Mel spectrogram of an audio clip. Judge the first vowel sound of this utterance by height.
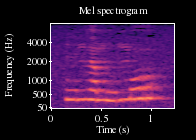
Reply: high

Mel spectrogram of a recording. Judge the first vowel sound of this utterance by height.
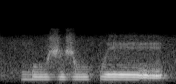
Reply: high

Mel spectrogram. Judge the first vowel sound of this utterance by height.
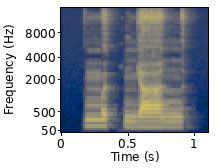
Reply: mid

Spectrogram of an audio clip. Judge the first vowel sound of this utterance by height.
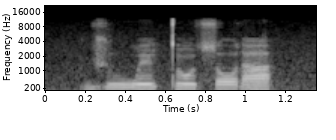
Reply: high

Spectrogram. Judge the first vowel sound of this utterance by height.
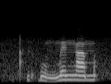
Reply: high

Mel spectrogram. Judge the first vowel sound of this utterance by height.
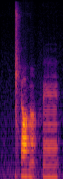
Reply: mid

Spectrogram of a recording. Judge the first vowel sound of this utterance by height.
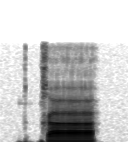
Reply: low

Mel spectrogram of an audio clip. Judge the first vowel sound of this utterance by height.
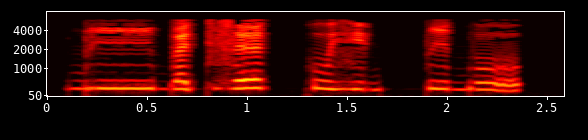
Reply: high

